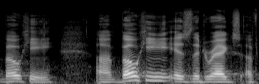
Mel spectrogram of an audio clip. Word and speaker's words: Bohea: Bohea. Bohea. It's spelled Bohea. It's pronounced Bohea.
